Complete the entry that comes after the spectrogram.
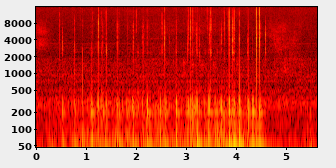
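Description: Long acrylic nails scratch and tap the hollow metal mesh grille of a silver Blue Yeti USB microphone. Quick, irregular taps and scratchy rubs land as boomy low thumps with a steady hum near 200 Hz, topped by sharp, bright clicks. The tapping runs fairly dense for about four and a half seconds, then drops to a quieter rustle.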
